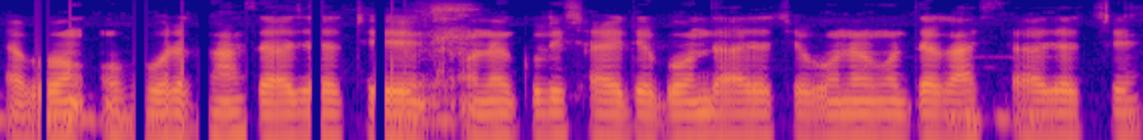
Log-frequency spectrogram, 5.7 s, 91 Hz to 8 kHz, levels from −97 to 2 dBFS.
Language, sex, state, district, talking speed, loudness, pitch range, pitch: Bengali, male, West Bengal, Purulia, 170 wpm, -32 LUFS, 105-110 Hz, 110 Hz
